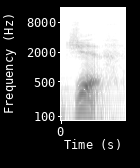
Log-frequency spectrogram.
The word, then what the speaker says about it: GIF: turn to argument the creative gift pronounces it jiff yeah that is a weird thing I've always I think I'll just call it a gift firm forever always called it jiff because the Creator CAW says Jeff yeah but it's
